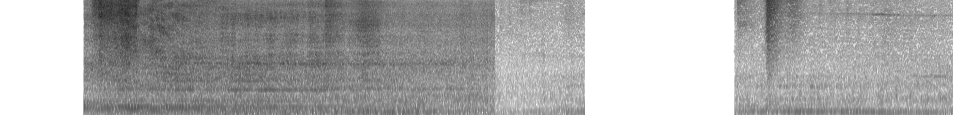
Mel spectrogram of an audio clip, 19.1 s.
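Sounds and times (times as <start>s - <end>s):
diesel locomotive engines droning: 1.7s - 11.7s, 14.7s - 19.0s
distant freight train: 1.7s - 11.7s, 14.7s - 19.0s
train rolling noise: 1.7s - 11.7s, 14.8s - 19.0s.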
